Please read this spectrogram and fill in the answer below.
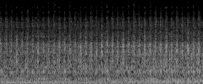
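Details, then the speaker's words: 1972 Range Rover Classic Suffix A diesel, recommissioned and started first go: steady, even clatter with a smooth low beat, throttle applied, no knocks or misses; an earlier knocking is thought to be the exhaust banging around; normal running. "that knocking noise just sounds like it's the exhaust banging around yeah this guy's going to give any throttle and get the foot on it fantastic sounds healthy it's really good"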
